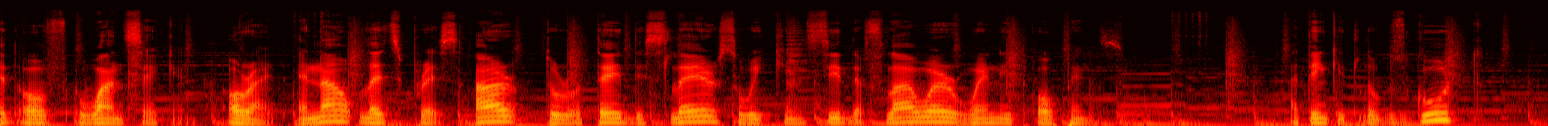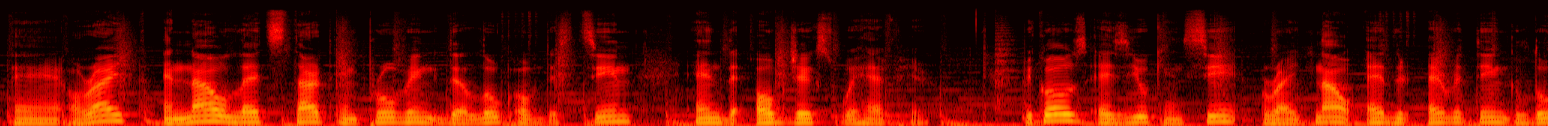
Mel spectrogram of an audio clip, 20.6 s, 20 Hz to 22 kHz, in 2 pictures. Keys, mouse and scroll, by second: 2.5 click, 3.5 r, 5.1 click, 11.9 click, 13.1 click, 16.1 click, 17.5-17.9 scroll, 17.9 click, 18.3 scroll, 18.8 click, 19.0-19.5 scroll, 19.4 click, 19.9 click, 20.2 click, 20.4 click.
